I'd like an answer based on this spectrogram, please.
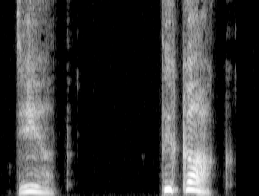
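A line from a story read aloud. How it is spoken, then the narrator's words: Hoarse call. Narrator (Russian): хрипло позвал он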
